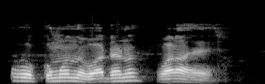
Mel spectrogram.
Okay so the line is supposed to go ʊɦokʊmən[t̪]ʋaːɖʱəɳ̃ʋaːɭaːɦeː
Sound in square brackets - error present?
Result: yes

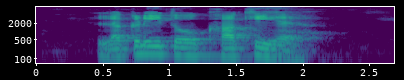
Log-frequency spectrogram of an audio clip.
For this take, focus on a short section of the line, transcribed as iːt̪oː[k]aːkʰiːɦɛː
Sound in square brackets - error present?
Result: yes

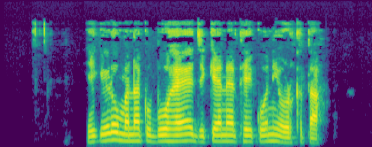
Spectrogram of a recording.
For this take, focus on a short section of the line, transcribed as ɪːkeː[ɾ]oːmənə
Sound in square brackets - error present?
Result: yes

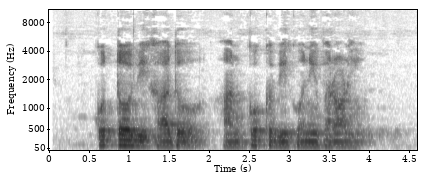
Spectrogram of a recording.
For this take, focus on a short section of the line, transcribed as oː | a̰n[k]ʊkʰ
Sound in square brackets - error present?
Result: no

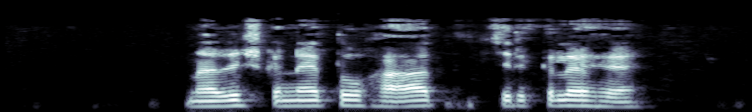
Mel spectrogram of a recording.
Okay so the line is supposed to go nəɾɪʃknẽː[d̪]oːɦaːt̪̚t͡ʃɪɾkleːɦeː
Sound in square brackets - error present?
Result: yes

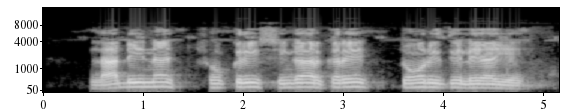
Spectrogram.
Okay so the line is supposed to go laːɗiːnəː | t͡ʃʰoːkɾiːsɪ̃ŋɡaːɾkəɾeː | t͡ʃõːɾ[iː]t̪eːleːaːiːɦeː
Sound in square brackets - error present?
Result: no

